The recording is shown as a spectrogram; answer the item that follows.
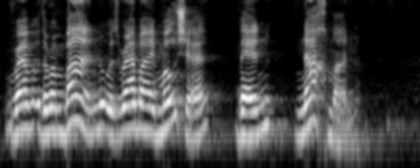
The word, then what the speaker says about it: Ramban: When we say Ramban, we always put the stress on the second syllable, right?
